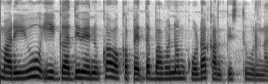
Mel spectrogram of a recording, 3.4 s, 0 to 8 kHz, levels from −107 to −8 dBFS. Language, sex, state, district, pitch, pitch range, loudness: Telugu, female, Telangana, Adilabad, 210 Hz, 195-225 Hz, -15 LUFS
